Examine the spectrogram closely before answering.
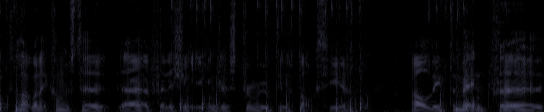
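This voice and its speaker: Mumbling at a moderate pace, a man speaks in a very deep, low, monotone voice with flat intonation. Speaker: Minecraft building tutorial creator. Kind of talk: casual tutorial narration. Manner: mumbling, hesitant.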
